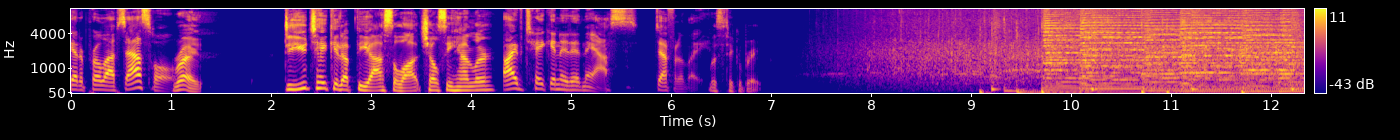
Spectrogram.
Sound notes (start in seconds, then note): 7.4 audience applauds; 9.4 dramatic music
